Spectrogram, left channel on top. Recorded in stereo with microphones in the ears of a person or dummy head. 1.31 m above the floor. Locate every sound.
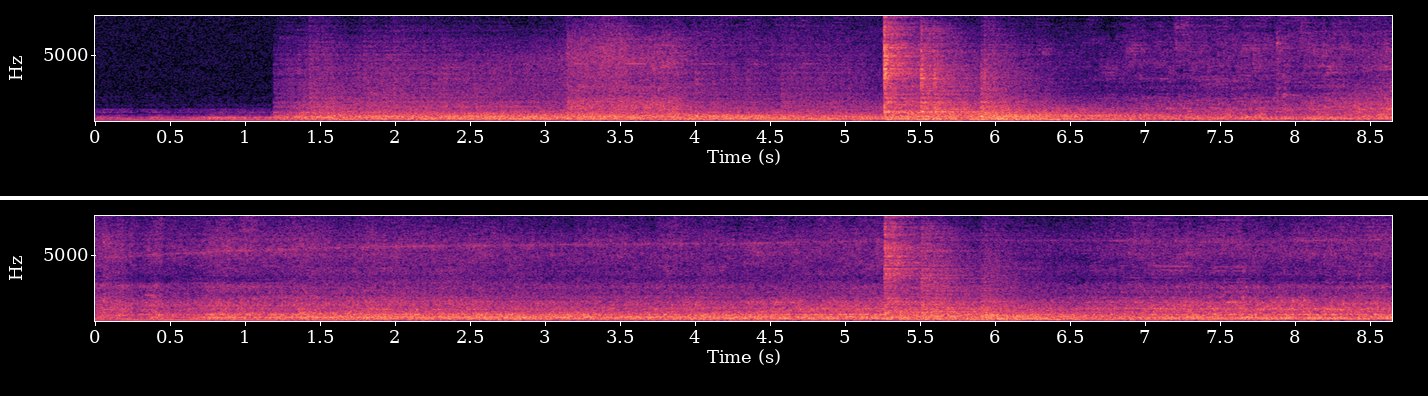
1.2 s a sliding door: 40° left (ahead or behind), 1.8 m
